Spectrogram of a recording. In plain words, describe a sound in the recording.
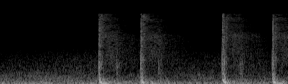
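A few sharp gunshots ring out.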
